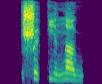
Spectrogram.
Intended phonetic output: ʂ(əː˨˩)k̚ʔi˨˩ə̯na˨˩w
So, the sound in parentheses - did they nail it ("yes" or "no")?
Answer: yes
